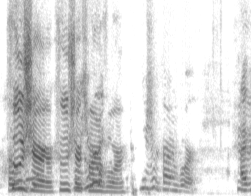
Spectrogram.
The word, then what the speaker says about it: Hoosier: Hosier? Hoosier carnivore.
